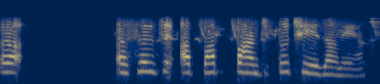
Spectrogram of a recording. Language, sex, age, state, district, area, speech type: Punjabi, female, 18-30, Punjab, Gurdaspur, rural, conversation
